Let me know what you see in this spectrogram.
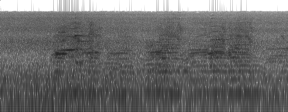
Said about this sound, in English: A waddle of geese sense something's not quite right. They head down to the water's edge, think better of it. With much vociferous protest, they turn away from the water in search of something rather more appetizing.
